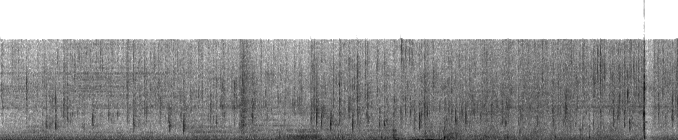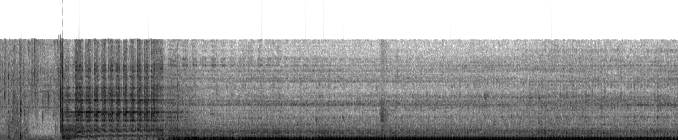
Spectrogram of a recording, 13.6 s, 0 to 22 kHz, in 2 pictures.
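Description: A 2004 Honda BF40 four-stroke three-cylinder outboard starts for the first time since it was sunk. After a few clicks, the starter cranks about seven seconds in, the engine fires within a second, and it then runs steadily.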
